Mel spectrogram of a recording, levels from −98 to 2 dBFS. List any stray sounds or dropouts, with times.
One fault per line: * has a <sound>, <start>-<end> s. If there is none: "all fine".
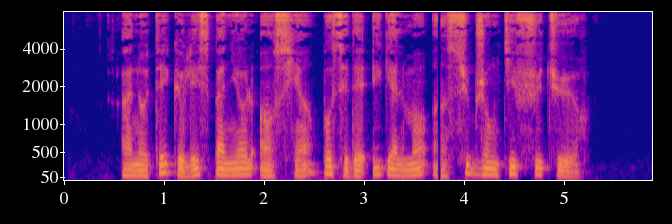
* has a dropout, 3.7-3.8 s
